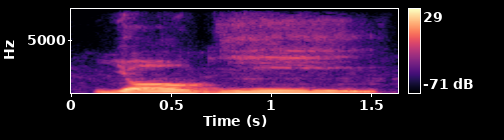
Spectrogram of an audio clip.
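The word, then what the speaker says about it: योगी: This yogi, this is not yogi. Many people say yogi. It's given yogi. That's how you need to pronounce yogi. You have to extend that.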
